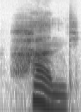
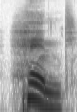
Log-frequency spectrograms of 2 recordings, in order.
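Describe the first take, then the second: First: The word is said with a British accent. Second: The word is said with an American accent. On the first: "icy'aba British tukavuga" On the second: "icyongereza cy'abanyamerika tuvuga"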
